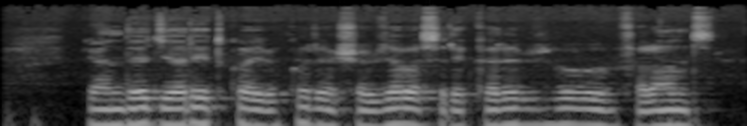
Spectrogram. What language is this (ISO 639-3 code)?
kin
